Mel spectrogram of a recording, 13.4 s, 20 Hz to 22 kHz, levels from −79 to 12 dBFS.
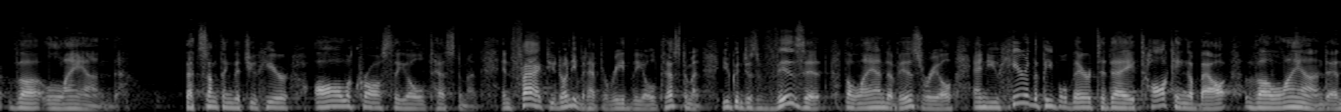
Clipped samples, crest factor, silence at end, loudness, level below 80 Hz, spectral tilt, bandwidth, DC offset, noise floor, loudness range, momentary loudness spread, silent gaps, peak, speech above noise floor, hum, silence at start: under 0.1%; 22 dB; 0 s; -29 LUFS; -76 dBFS; -6.5 dB/octave; 10 kHz; under 0.1%; -66 dBFS; 4 LU; 10 LU; none; -6 dBFS; 38 dB; none; 0 s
